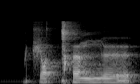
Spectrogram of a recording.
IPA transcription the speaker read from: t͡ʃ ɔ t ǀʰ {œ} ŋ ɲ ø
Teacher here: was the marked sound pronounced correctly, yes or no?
yes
